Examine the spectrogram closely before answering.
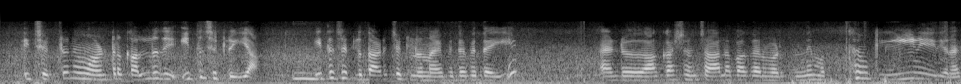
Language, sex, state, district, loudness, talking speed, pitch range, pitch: Telugu, female, Telangana, Nalgonda, -16 LUFS, 135 wpm, 190-255 Hz, 215 Hz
